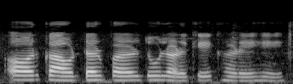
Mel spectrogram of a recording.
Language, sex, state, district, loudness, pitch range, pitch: Hindi, female, Madhya Pradesh, Bhopal, -17 LUFS, 180-200 Hz, 190 Hz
